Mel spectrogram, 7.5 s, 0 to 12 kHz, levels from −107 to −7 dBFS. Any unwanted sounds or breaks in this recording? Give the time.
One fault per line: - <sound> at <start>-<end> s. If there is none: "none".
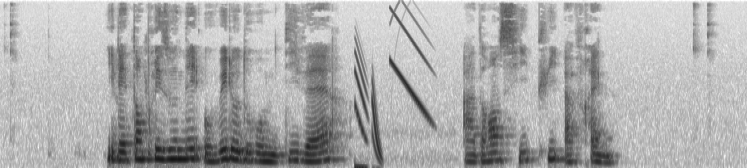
- chirp at 3.5-4.4 s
